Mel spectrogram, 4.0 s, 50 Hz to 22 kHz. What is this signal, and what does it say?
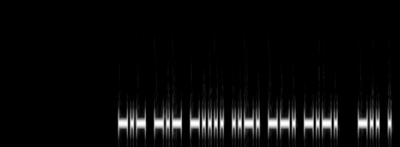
Morse code, heard as a keyed tone, about 40 wpm, 700 Hz. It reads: KK6FGC DE
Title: USA Callsign DE Callsign 40wpm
